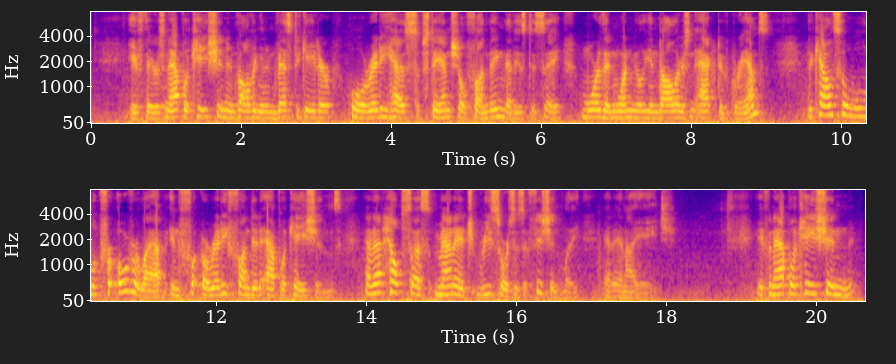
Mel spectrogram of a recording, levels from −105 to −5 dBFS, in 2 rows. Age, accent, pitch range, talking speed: 60-79, American, 180-225 Hz, 130 wpm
